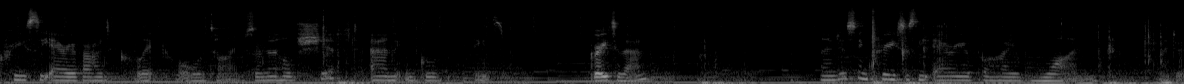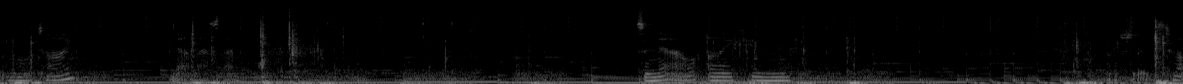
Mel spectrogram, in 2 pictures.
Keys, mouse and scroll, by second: 7.1 >, 20.2 r, 23.5 b.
